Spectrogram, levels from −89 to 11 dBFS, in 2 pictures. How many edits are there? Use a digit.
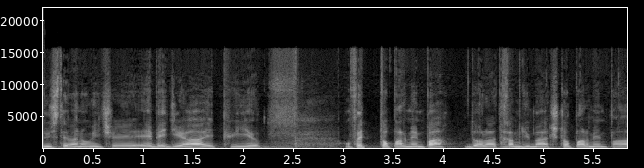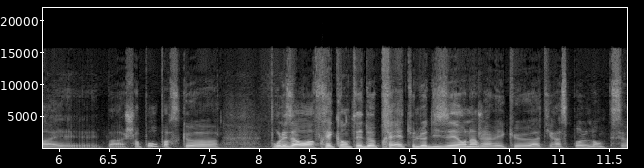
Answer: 2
